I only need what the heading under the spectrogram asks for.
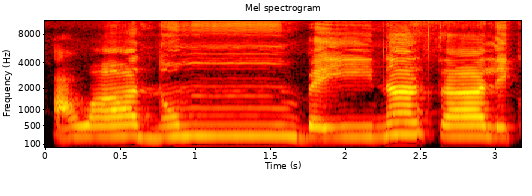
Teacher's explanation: عوان بین ذالک، یہاں پر نون ساکنہ اور اس کے بعد با آ گیا ہے تو با جیسے یہ ہم نے دیکھا تو یہاں پر اقلاب کا رول اپلائی ہوگا، نون ساکنہ کا رول اقلاب، اور یہ جو نن نہیں ہوگا بلکہ یہاں پر میم کی ساؤنڈ آئے گی۔ عوانم بین ذالک، اور اقلاب بھی 2 کاؤنٹس کا ہوتا ہے، زا 2 کاؤنٹس کا، لک آگے کاف کا ہمس۔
